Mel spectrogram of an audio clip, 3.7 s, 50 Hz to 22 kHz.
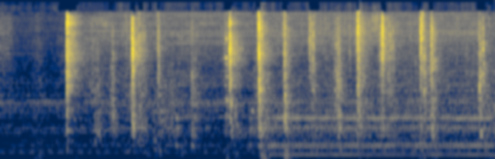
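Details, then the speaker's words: Panasonic PV-4361 VHS hi-fi VCR with shaking picture: sharp uneven clicks and short whirs as tape fails to rewind on eject and gets eaten; cause is bad solder joints on PUA3228 motor drive IC. "and that's the noise that the motor makes and of course it ate my tape again"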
